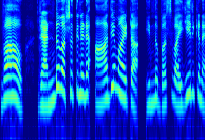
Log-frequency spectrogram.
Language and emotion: Malayalam, surprised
